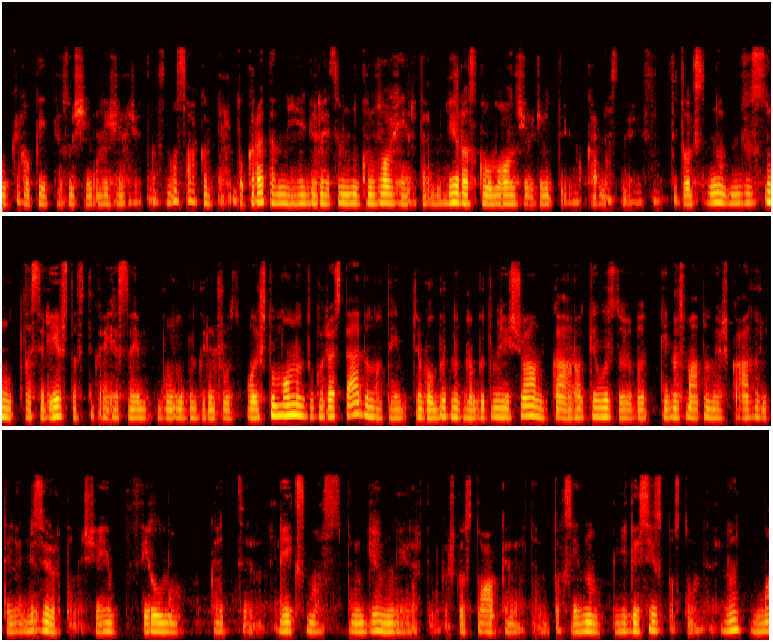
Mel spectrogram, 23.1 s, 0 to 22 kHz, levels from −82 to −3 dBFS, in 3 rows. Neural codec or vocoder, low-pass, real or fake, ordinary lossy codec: autoencoder, 22.05 kHz, a latent of 192 numbers a frame, VITS, trained on one speaker; 9.9 kHz; fake; MP3, 96 kbps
